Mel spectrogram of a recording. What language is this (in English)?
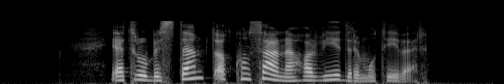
Norwegian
